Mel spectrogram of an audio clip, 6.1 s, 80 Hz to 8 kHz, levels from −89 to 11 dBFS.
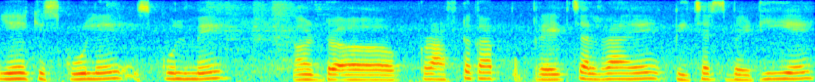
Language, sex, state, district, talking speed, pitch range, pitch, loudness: Hindi, female, Bihar, Lakhisarai, 165 wpm, 180-210 Hz, 200 Hz, -15 LUFS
